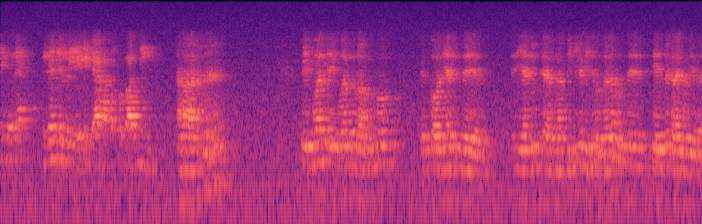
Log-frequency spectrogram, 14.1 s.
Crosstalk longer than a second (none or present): none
